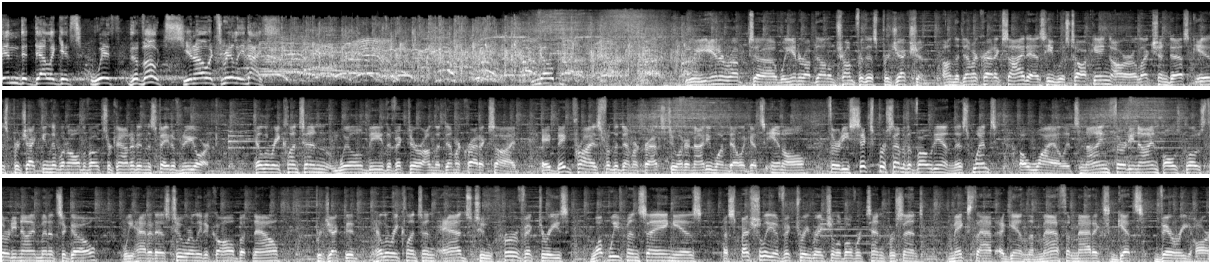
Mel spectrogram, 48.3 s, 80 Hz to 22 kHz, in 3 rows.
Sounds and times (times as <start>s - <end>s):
Narration, monologue: 0.0s - 3.6s, 8.9s - 48.3s
Male speech, man speaking: 0.0s - 3.7s, 6.9s - 7.6s, 9.1s - 48.3s
Music: 5.5s - 48.3s.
